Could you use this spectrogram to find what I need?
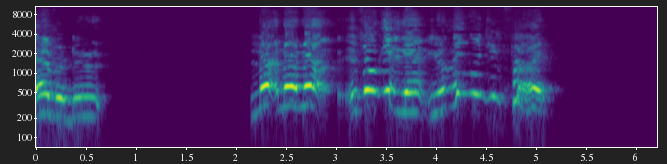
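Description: A man talks cheerfully through a microphone, heard as if on an online call.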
